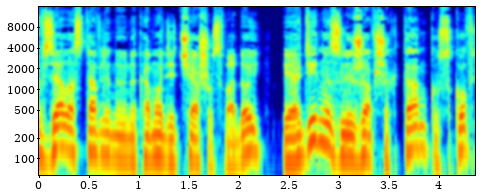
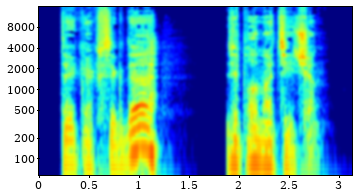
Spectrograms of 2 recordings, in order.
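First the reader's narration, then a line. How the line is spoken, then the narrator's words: Whisper. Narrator (Russian): прошептал Вудвард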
